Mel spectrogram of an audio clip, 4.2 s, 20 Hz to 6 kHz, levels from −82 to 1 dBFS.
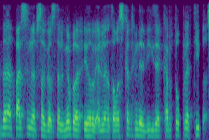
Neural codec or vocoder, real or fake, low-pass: codec, 16 kHz in and 24 kHz out, 0.6 kbps, FocalCodec, streaming, 4096 codes; fake; 5.4 kHz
